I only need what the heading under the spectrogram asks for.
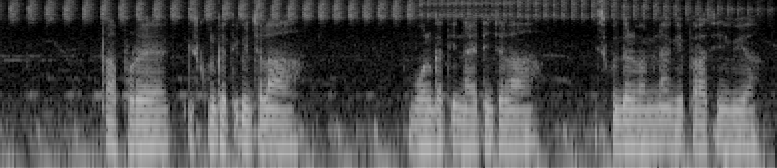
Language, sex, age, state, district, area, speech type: Santali, male, 18-30, West Bengal, Uttar Dinajpur, rural, spontaneous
